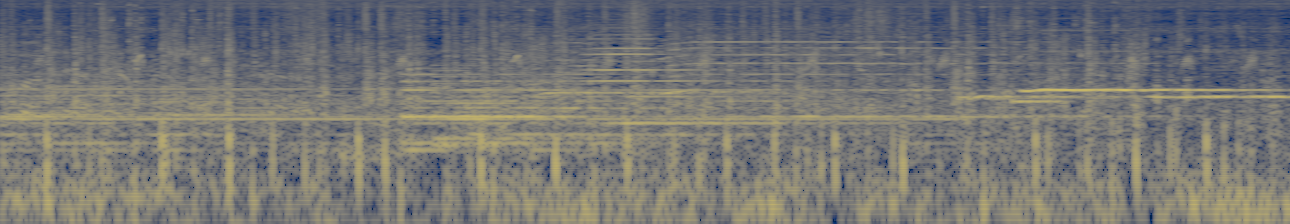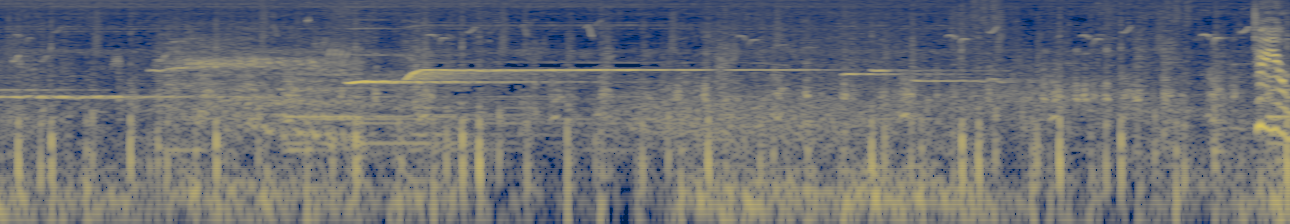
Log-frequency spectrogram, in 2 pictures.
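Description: Hooves of a horse ridden around a ranch in Red Dead Redemption clip-clop in a steady trotting rhythm, with game music tones and a voice speaking over the hoofbeats.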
